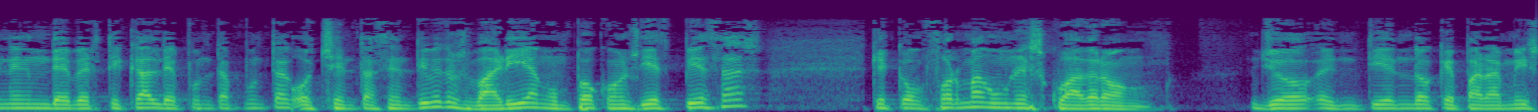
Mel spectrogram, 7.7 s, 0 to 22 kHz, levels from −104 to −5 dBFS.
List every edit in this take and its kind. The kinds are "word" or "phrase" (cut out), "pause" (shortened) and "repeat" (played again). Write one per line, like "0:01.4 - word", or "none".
0:01.5 - word
0:03.2 - phrase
